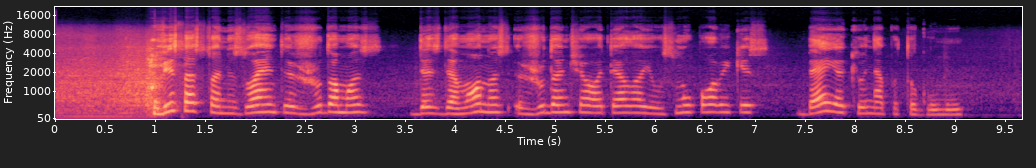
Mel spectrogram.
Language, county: Lithuanian, Panevėžys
